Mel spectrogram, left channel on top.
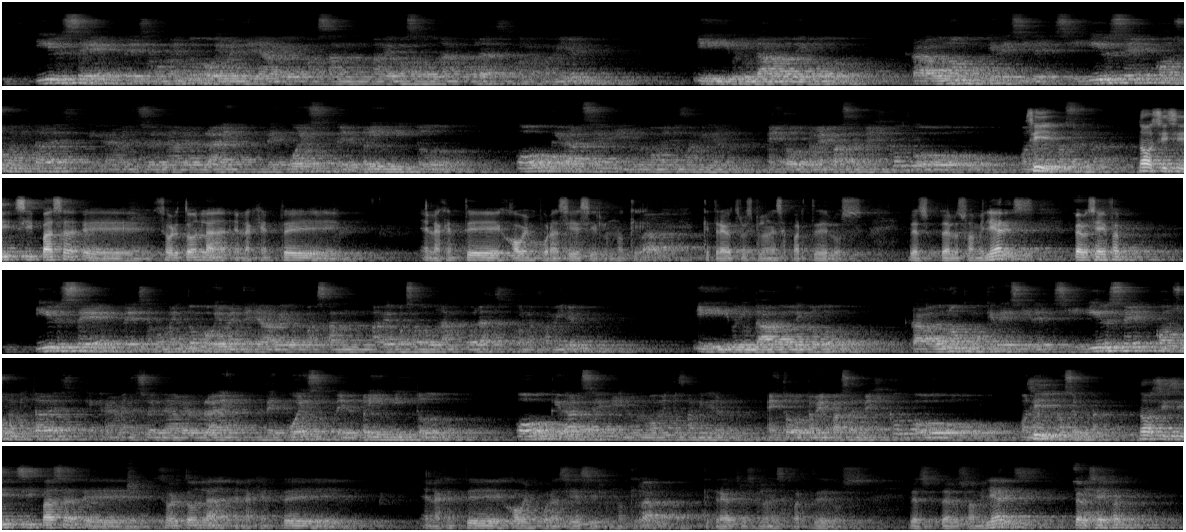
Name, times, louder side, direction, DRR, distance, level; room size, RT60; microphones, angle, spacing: voice 1, 0.3-5.8 6.9-8.4 9.1-14.1 14.4-16.2 17.0-19.2 19.5-21.7 22.0-22.5 24.9-25.0 30.0-30.3 34.4-34.6, right 1 dB, 50° right, -3 dB, 1.9 m, -27 dB
voice 2, 22.1-22.5 23.2-27.2 27.8-30.1 30.8-34.8, left 4 dB, 85° left, 9 dB, 0.5 m, -25 dB
9.0 x 7.1 x 4.1 m, 2.1 s
head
